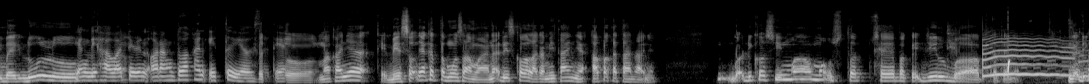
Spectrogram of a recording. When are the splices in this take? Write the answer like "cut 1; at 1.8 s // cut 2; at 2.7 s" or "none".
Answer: cut 1; at 3.8 s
